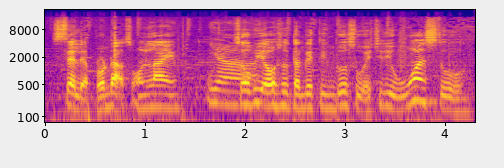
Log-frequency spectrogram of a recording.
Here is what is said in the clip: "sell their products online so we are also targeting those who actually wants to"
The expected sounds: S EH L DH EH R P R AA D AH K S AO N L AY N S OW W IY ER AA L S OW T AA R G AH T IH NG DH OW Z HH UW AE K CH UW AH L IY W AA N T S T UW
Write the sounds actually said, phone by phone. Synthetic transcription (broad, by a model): S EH L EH P R AA D AH K S AO N L AY N S OW W IY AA AA L S OW T AA G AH T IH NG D OW S HH UW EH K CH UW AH L IY W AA N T S T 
